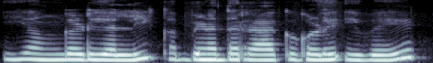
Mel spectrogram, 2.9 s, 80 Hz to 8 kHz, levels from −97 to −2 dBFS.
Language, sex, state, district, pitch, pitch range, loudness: Kannada, female, Karnataka, Bidar, 250 Hz, 245-260 Hz, -13 LUFS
